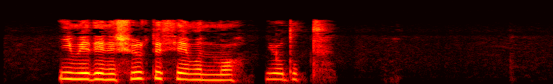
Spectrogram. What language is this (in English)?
Mari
